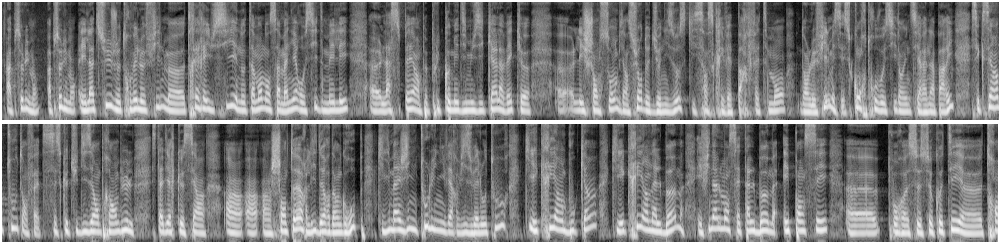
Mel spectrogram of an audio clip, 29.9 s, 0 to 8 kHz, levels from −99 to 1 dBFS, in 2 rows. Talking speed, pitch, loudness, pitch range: 205 wpm, 170 Hz, -14 LUFS, 150-195 Hz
